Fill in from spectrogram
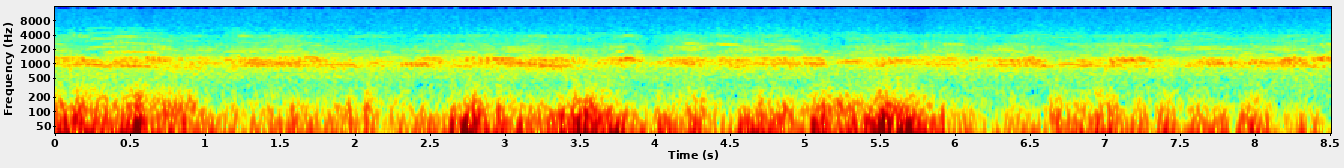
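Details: Large gathering of cranes at the Izumi wintering grounds in Kagoshima, Japan: steady clamor of trumpeting, honk-like calls from many birds, some upward-inflected notes standing out, and intermittent wind buffeting.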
